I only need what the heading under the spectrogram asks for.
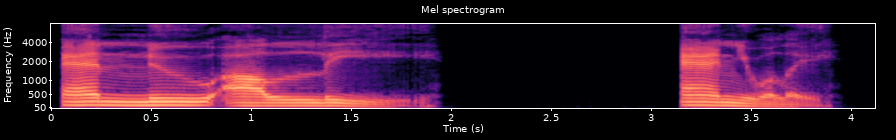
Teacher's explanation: The second syllable, it's like you're just saying that letter u. And the third syllable has that schwa · This word has four syllables and the stress is on that first syllable. The second syllable, it's like you're just saying that letter u.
